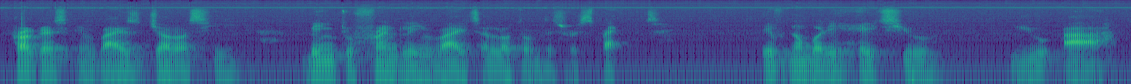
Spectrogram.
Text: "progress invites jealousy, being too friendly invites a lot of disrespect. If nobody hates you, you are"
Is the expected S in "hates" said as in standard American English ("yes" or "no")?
yes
